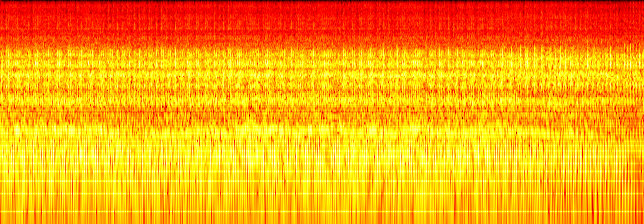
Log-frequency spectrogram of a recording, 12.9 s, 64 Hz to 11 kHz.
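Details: Troy-Bilt TB4HB EC four-stroke leaf blower, unstarted 4–5 years after being put away running poorly; just started on full choke after priming: high buzzing, wavering uneven note, running really rough. Air breather found loaded with oil via crankcase overflow tube; compression suspected leaking past rings.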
